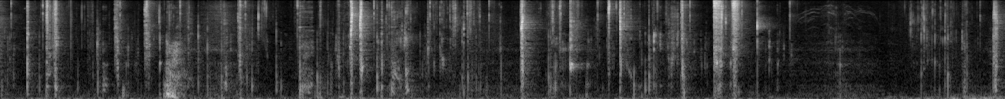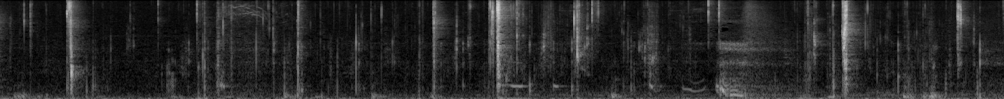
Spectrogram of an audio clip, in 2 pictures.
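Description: Mouth sounds and lip smacks crackle close to a microphone, with sharp clicks and pops.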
